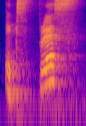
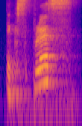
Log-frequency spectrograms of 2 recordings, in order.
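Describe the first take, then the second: No difference in how they are said.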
